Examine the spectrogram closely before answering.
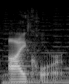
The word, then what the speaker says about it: Ichor: Iker is pronounced Icor, but it is also incorrectly pronounced Iker by many, including me when I first played the game.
